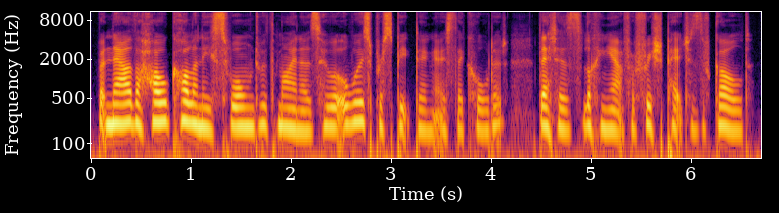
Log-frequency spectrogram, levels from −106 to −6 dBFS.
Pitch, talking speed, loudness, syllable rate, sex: 180 Hz, 215 wpm, -19 LUFS, 6.0 syllables/s, female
